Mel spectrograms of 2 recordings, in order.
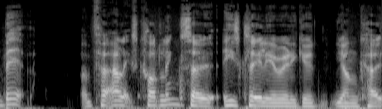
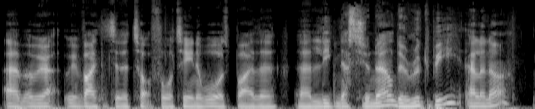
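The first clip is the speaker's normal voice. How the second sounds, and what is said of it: Put-on French accent. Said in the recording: “That's my French accent. I've been working on that”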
